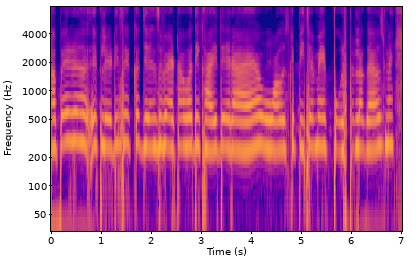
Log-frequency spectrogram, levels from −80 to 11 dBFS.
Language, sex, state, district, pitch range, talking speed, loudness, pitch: Hindi, female, Maharashtra, Nagpur, 245-265 Hz, 180 wpm, -16 LUFS, 255 Hz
